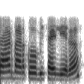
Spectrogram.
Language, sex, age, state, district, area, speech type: Nepali, female, 60+, West Bengal, Kalimpong, rural, conversation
